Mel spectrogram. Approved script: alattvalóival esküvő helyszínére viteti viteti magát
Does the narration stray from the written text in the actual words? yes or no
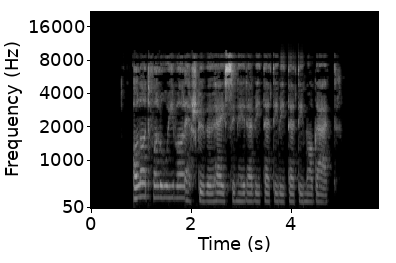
no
